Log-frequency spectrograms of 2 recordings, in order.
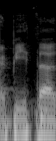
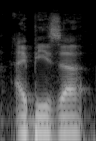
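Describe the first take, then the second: First: "Ibiza" with a th, eye-BEE-thuh; Spanish-style Ibiza. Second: "Ibiza" with a plain z, eye-BEE-zuh; English-style Ibiza. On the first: Host giving listeners the alternative, "Ibiza" with a th sound. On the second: Host telling listeners how to pronounce it, "Ibiza" with a z sound. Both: Shown as a demonstration. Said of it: "depending on how you pronounce it".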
